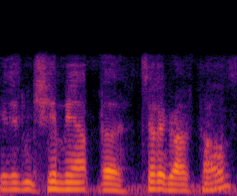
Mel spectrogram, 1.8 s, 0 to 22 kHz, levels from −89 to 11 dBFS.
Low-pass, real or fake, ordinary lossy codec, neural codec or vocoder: 7.2 kHz; fake; Opus, 24 kbps; codec, 44.1 kHz, 2.6 kbps, SNAC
